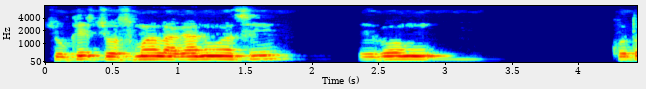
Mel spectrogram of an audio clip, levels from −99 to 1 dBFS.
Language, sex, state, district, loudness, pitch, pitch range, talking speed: Bengali, male, West Bengal, Purulia, -14 LUFS, 170 Hz, 165-175 Hz, 80 wpm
